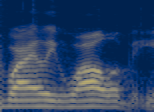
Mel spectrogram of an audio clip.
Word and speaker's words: Wiley Wallaby: Wally's will be wobba beats pronounced Wiley wallaby well it's very good it's called Wiley wallaby and it's delicious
